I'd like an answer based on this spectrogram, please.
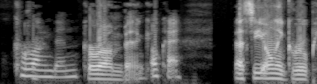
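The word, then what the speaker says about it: Khruangbin: Chapel rone win this kin is how you pronounce that kin Corin kin Corin okay that's the only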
